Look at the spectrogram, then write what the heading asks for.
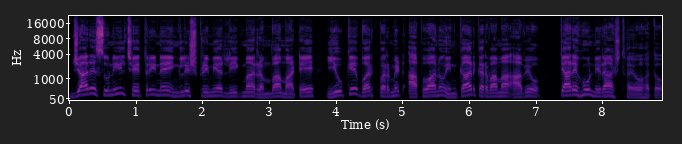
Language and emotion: Gujarati, sad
